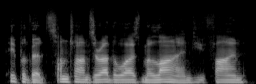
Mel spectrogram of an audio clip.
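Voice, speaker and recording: A man, a charity president answering interview questions in a measured, earnest way. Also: fairly low pitch, flat delivery, a bit bright, dry recording.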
